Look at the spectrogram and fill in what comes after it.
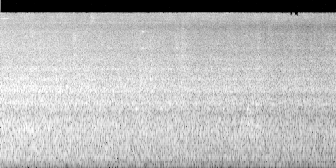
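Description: A Taiwan Railway train running past on the line, its rail and wheel noise a steady rush that fades gradually as it moves away.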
